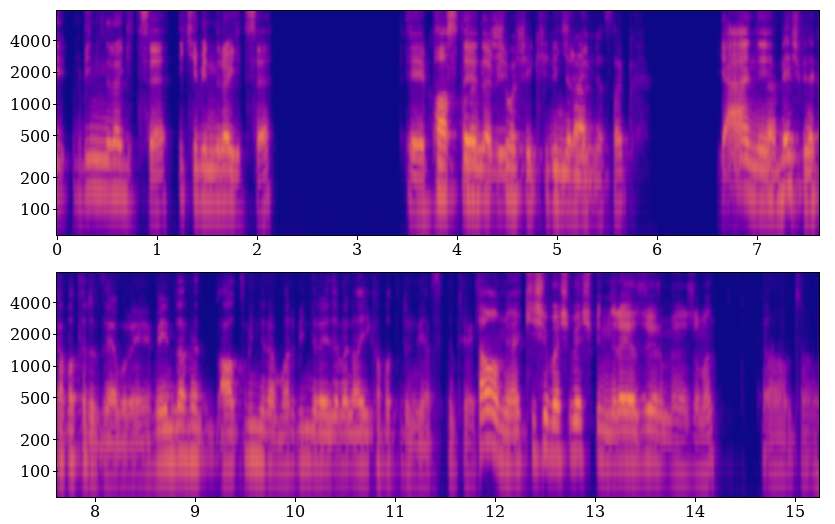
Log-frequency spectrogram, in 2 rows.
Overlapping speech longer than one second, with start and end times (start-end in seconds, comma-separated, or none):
3.8-5.4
